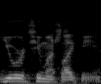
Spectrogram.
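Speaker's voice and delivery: ordinary talk, nothing marked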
